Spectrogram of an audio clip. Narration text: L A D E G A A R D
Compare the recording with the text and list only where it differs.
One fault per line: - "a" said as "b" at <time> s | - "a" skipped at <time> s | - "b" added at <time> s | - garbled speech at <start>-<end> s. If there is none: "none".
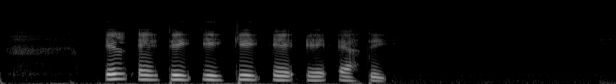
none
